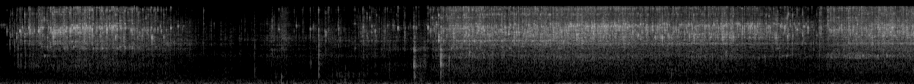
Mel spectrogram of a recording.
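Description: A long, hollow cactus wood rainstick is turned from upright to horizontal, sending its inner pellets cascading in a bright, dense hiss like falling rain, while long nails scratch its surface. The rush fades into a quieter stretch of scattered ticks and clicks, then swells again into a steady, bright cascade that runs to the end with a brief dip near the close.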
